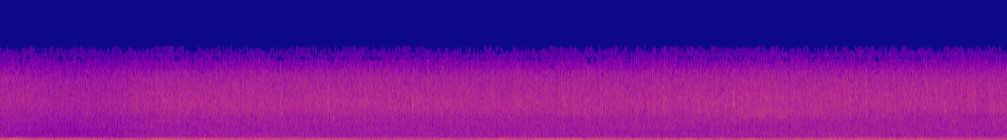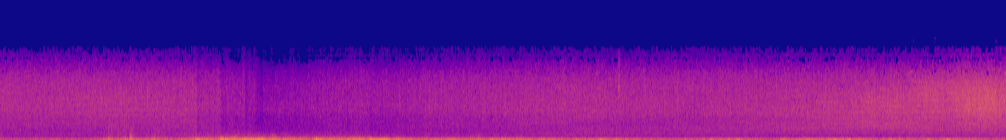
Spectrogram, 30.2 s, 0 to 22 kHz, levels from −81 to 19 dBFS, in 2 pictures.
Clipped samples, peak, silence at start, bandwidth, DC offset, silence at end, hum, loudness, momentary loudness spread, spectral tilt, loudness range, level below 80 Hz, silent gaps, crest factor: under 0.1%; -2 dBFS; 0 s; 14.5 kHz; under 0.1%; 0 s; none; -23 LUFS; 10 LU; -4 dB/octave; 8 LU; -30 dBFS; none; 20 dB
